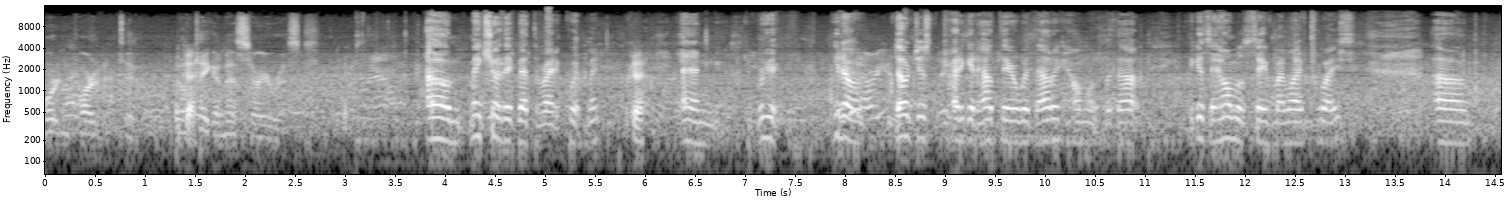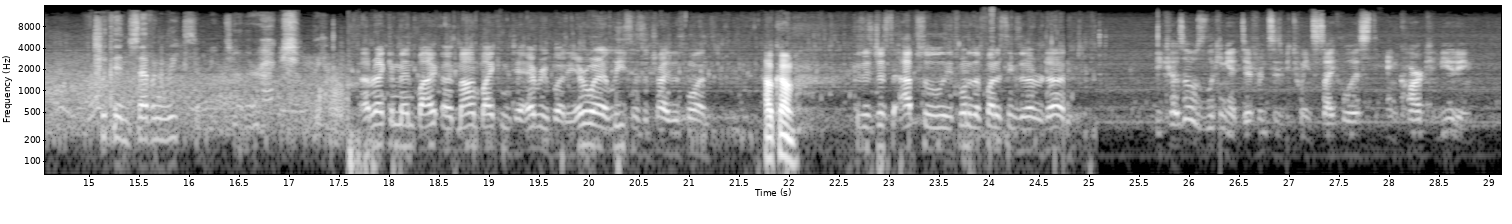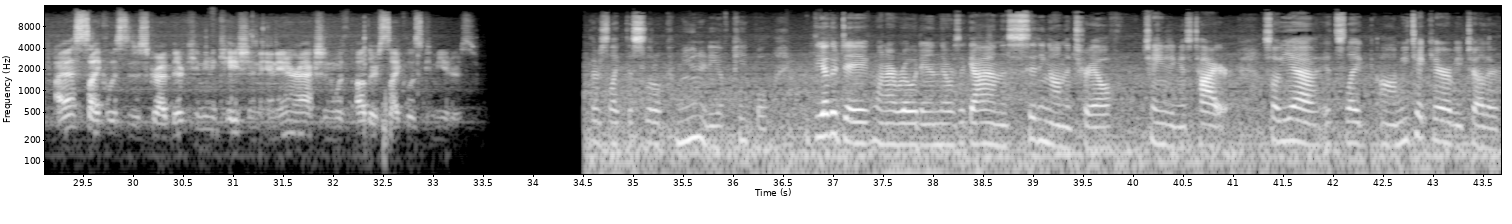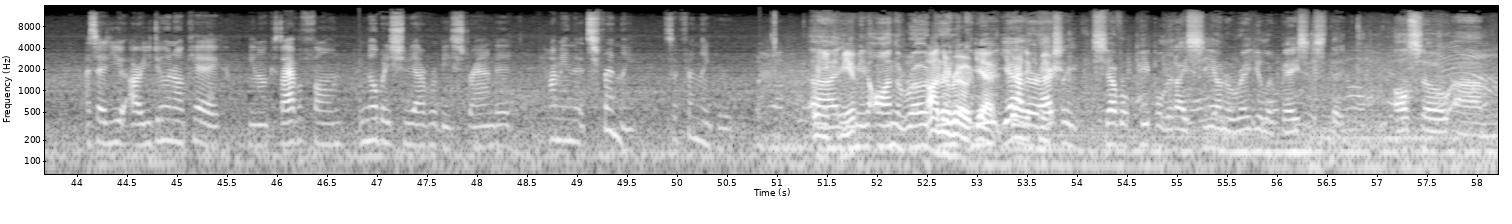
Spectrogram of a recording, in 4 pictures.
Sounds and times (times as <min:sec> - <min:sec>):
Speech: 0:00.0 - 0:02.7, 0:03.8 - 0:10.9, 0:11.5 - 0:13.1, 0:13.8 - 0:14.2, 0:15.1 - 0:21.2, 0:21.8 - 0:22.1, 0:22.7 - 0:24.8, 0:25.7 - 0:33.4, 0:34.6 - 0:58.2.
